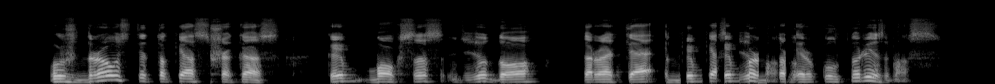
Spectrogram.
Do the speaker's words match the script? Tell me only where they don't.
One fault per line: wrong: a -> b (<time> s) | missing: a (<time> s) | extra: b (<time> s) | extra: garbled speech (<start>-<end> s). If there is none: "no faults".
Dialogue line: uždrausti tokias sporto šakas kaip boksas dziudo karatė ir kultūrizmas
missing: sporto (2.0 s)
extra: garbled speech (6.7-8.0 s)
